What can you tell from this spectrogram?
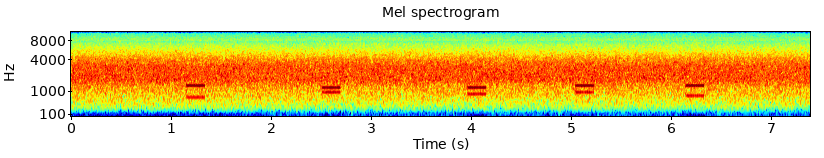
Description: DTMF, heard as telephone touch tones, dialled by hand, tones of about 190 ms, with radio hiss. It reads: 2 * 7 0 5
